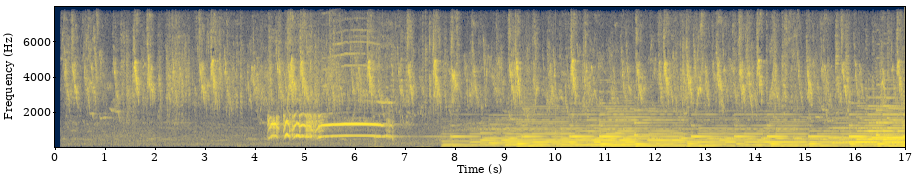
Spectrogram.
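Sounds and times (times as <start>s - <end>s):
small birds chirping: 0.1s - 17.0s
rooster crowing: 4.3s - 6.8s
music: 7.8s - 17.0s.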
